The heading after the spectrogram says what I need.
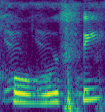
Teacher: جو زبان کی نوک ہے وہ سامنے اوپر والے دانتوں کے کنارے سے لگے گی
